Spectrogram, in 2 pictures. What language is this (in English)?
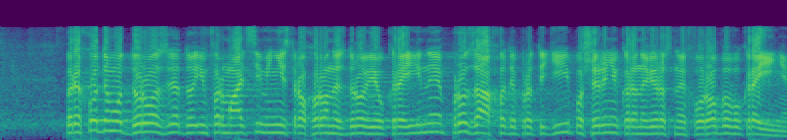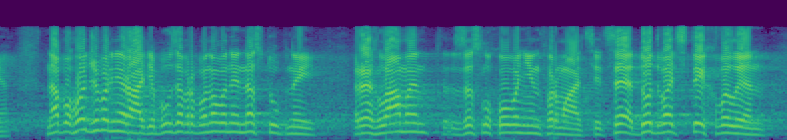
Ukrainian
